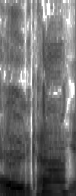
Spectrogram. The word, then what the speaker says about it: Otakon: But let me ask you, what is Otakon? Is that how you pronounce it? – It's Otakon. – Yeah, that's right.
